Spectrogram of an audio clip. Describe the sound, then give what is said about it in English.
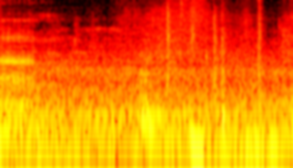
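Steady low road rumble from a car being driven in Texas, a continuous even drone with a few faint brief ticks over it and no speech. “Yeah, I'm driving now. I can only read the comments when I'm at a stoplight.”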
